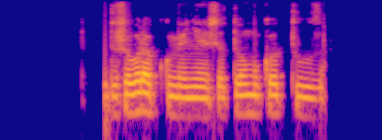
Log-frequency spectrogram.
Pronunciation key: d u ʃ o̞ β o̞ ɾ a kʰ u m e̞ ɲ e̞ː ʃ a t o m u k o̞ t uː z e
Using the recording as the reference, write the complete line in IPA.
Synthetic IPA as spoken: d u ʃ o̞ β o̞ ɾ a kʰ u m e̞ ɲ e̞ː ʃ a t o m u k o̞ t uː z a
